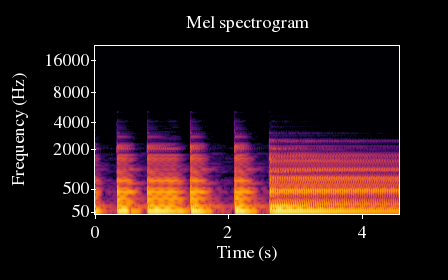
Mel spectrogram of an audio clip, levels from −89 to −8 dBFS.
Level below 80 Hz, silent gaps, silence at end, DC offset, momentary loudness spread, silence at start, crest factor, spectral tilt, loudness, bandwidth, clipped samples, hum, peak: -22 dBFS; none; 0 s; under 0.1%; 7 LU; 0 s; 12 dB; -13 dB/octave; -21 LUFS; 3.1 kHz; under 0.1%; none; -6 dBFS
